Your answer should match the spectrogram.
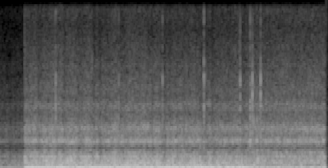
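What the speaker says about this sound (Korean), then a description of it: "이 바람 소리 들리시나요?" Wind roars loudly and continuously against the rider on a road bicycle descending a mountain road toward Urushizawa Dam in Japan, a dense, steady rush that starts abruptly.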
